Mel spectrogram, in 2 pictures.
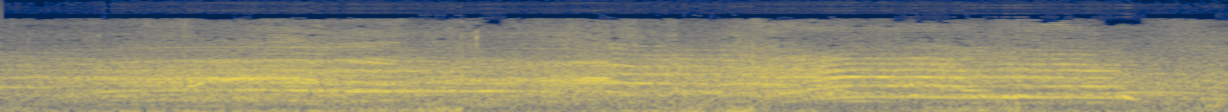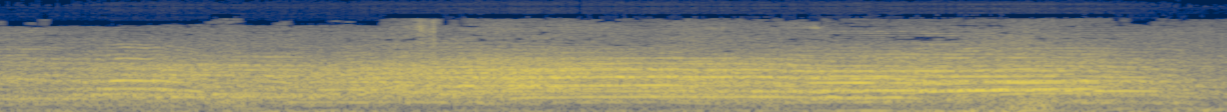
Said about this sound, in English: The dog stops and looks to you once again. Before you stands Black Shuck, and you are about to die. He lets out a deadly, ear-splitting howl that sounds like all the souls in hell crying out in one accord.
